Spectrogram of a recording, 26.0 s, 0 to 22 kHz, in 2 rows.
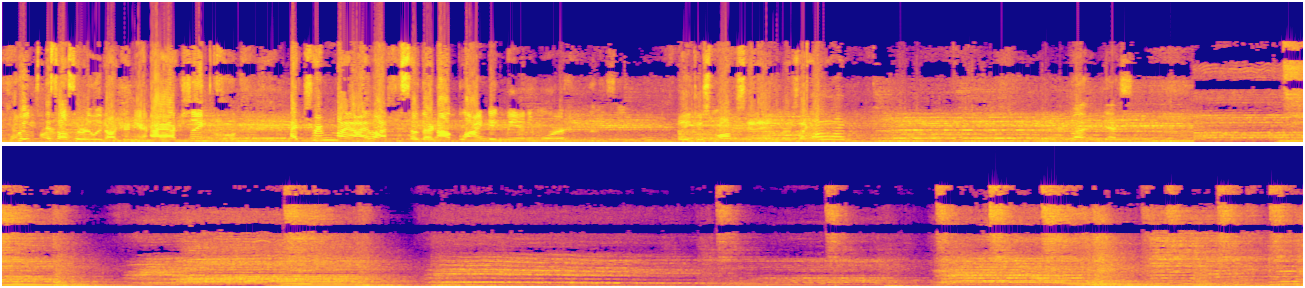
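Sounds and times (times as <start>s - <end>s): choir singing in harmony: 0.0s - 26.0s
instrumental accompaniment: 0.0s - 26.0s.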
